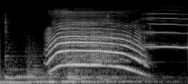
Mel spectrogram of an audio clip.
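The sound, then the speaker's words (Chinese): One loud, high scream of fright, about a second long, opening sharply, holding steady and sliding down in pitch as it ends. “凯斯尖叫出声，这实在是太恐怖了。”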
